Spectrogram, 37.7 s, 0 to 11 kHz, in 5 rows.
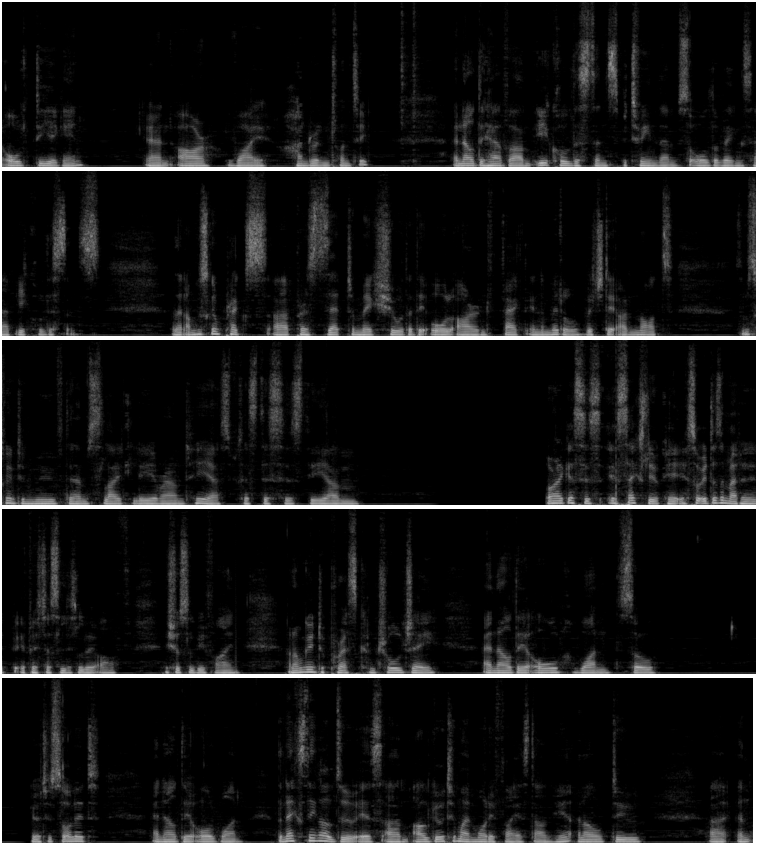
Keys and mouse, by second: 0.1 alt+d, 1.7 r, 5.1 a, 9.1 z, 12.6-17.2 right drag, 15.4 click, 20.2-22.1 drag, 26.1 ctrl+j, 27.8 a, 34.0-35.0 middle drag, 35.0-37.6 drag.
